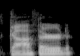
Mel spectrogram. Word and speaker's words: Gothard: so I think that may be an understatement of our views, but nonetheless, it's Gothard. However, it's obviously spelled got hard.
